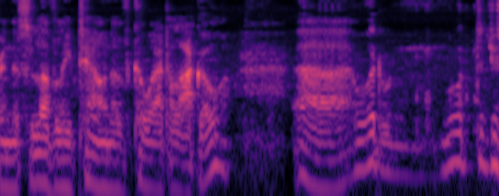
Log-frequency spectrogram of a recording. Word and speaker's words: Coatalaco: Yes, it's Coatalaco. Coatalaco. It's just like it's spelled. C-O-A-T-A-L-A-C-O. That's Coatalaco syllables.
